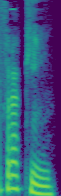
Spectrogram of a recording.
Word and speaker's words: Fraxim: Fraxim pronuncia-se Fraquim.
